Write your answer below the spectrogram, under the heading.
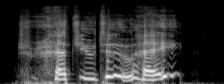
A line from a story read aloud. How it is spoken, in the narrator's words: came a quavering voice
